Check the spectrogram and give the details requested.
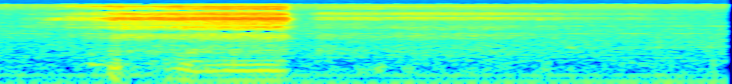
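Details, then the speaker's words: Someone snoring very loudly: one loud, rattling snore lasting about a second, then quiet room noise. "here we go. I'm trying to capture snoring very loudly."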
